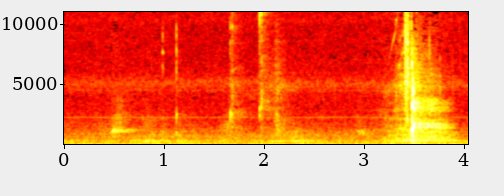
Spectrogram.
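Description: Quiet room tone through a desk microphone, with a few faint small clicks and a brief louder noise near the end.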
